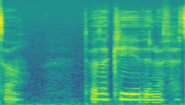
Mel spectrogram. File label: "cudd", Welsh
